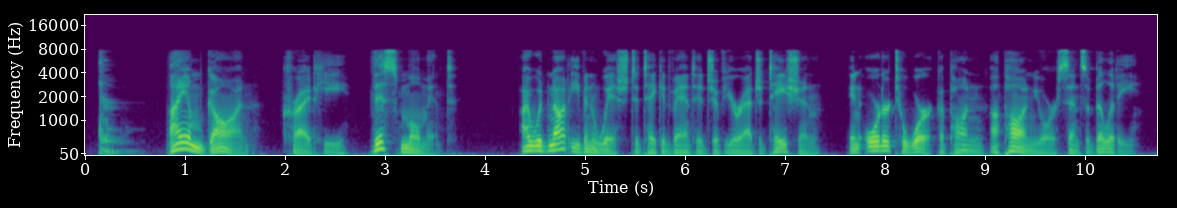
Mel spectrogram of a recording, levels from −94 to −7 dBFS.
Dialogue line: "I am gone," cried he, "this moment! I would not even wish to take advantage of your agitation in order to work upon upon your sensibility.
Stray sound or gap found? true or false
true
